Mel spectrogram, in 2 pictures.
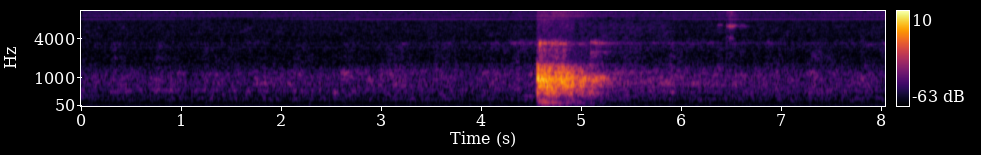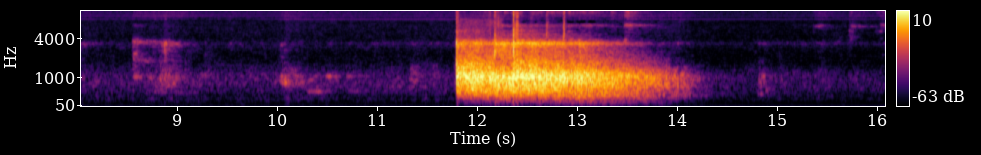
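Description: A sudden clang about four and a half seconds in that dies away within a second, a few faint knocks, then a louder clang near the twelve-second mark that rings on and fades over about two seconds.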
